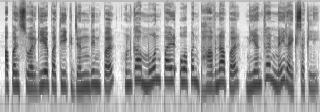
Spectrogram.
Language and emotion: Maithili, sad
